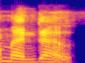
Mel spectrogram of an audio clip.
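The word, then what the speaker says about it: Mendel: unquote father of genetics his name begins with m and it rhymes with zandel he was a monk and his name was gregor yes yeah gregor mandel now oftentimes people say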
